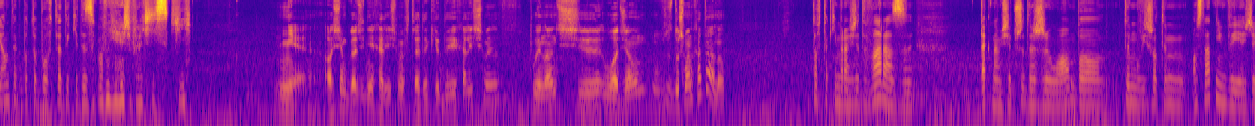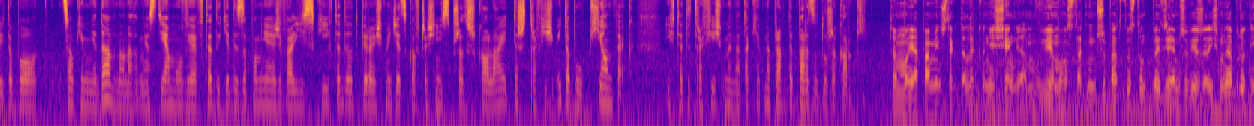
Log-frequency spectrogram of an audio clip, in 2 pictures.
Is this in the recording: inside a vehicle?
yes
